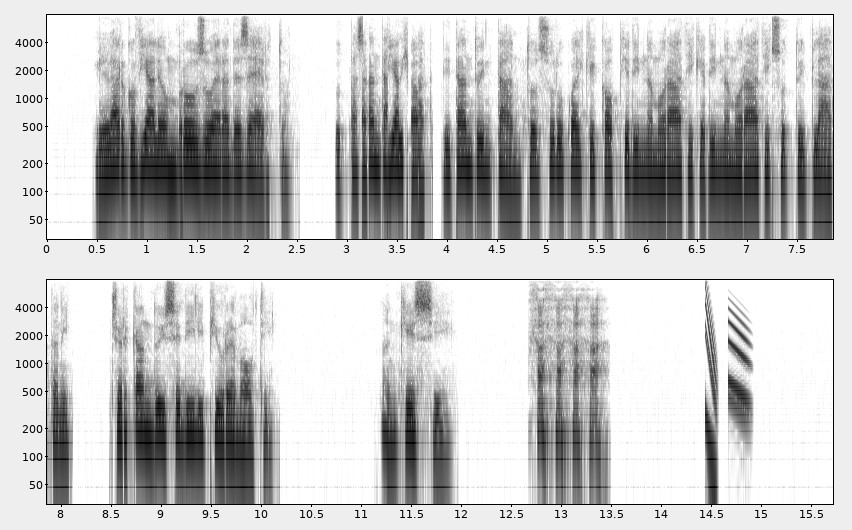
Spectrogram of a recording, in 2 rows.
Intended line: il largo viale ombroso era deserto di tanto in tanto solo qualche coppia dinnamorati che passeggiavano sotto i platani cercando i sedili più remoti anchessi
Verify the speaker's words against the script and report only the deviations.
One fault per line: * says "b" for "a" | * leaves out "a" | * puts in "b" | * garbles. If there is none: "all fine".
* garbles
* says "dinnamorati" for "passeggiavano"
